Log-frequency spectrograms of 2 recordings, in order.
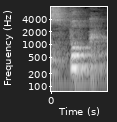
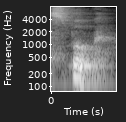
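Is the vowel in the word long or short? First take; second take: short; long. First: The vowel is short. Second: The vowel is long. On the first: The speaker calls it wrong. "ಸ್ಪುಕ್ ಅಂತ ಹೇಳಲ್ಲ" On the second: The speaker calls it right. "But ಇದು exception"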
